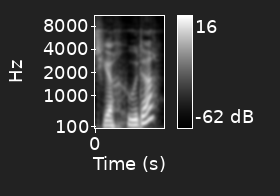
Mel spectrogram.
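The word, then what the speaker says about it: יהודה: Um, in Hebrew it's pronounced Yehuda and it means praise and there is u the Hebrew spelling of Yehuda.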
